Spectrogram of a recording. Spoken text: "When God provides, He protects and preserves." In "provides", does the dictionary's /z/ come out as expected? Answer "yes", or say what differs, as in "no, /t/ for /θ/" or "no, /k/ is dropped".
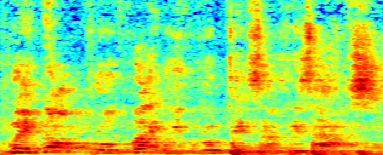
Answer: no, /z/ is dropped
